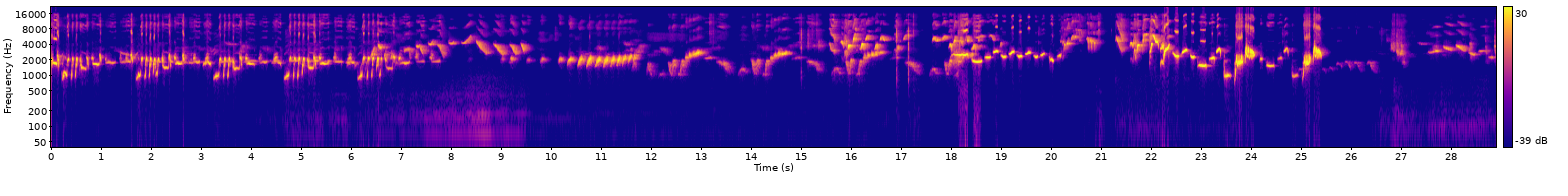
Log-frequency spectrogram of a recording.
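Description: A white-rumped shama (murai batu) singing loudly in its aggressive fighting ('tarung') mode: a long, varied song of clear whistles. It opens with a run of repeated downward-sliding whistles, breaks into a fast trill about ten seconds in, then goes on in rapid mixed phrases with sharp high notes, pausing briefly near the end.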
